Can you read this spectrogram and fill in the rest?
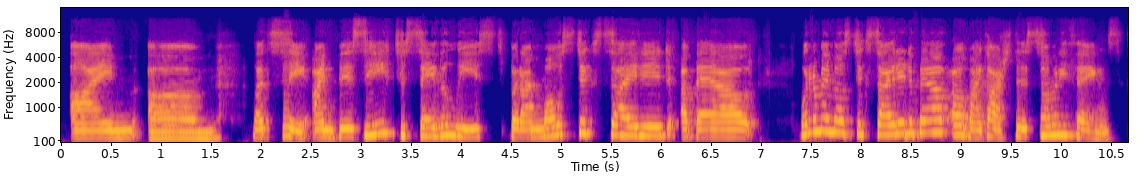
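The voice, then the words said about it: Brooklyn Long Island accent. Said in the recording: “my Brooklyn sort of Long Island accent”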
